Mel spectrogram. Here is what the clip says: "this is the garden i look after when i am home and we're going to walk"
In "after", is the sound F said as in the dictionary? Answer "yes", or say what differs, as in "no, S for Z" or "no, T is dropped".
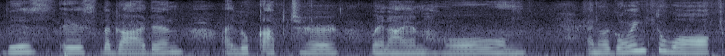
no, P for F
